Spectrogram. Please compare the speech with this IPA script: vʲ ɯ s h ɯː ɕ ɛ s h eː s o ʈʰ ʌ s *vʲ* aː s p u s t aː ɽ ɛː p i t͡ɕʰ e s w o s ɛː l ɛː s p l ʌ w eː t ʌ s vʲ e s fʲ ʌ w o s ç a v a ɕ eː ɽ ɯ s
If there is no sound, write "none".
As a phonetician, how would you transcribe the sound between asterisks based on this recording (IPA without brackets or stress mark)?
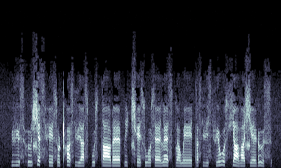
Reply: vʲ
